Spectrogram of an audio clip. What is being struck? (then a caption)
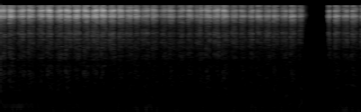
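Graphite pencil on a paper sketchpad. A yellow wooden pencil shades and writes on a spiral-bound paper sketchpad held upright in one hand, its graphite scratching and rubbing across the sheet. Quick, uneven back-and-forth strokes make a steady bright, papery hiss. The sound cuts out briefly near the end, then the scratching resumes.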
